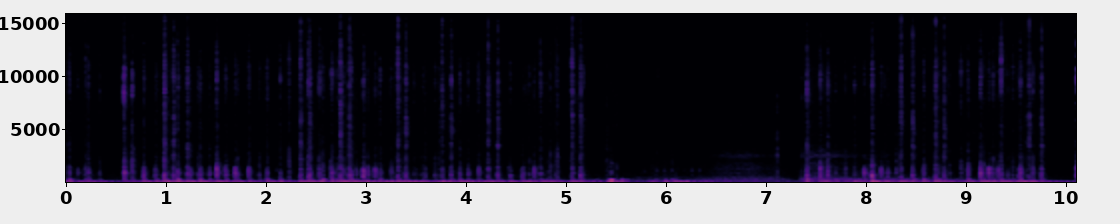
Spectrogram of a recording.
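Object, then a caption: Plastic laptop keyboard. Fingertips with short nails type continuously on the plastic chiclet keyboard of a black laptop resting on a desk. Rapid, dry key taps come in dense bursts with a brief quieter lull in the middle. Each click is short with almost no ring.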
